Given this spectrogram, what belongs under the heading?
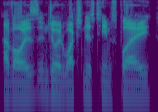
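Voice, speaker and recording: A man co-hosting a sports talk show, steady and matter-of-fact. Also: fairly low pitch, normal speed, clear, resonant tone, dry recording. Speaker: sports radio co-host.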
